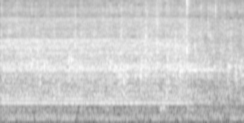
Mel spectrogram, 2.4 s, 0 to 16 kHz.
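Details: Water pump priming after fitting foot valve, taking about 13-14 seconds: steady motor hum with gurgling, sputtering water and air as it draws water up empty suction pipe; priming with air in suction line.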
